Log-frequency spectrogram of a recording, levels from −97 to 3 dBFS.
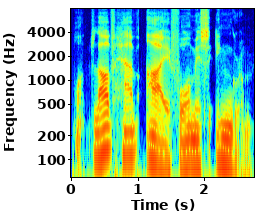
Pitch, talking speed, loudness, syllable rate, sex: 95 Hz, 155 wpm, -18 LUFS, 3.2 syllables/s, male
